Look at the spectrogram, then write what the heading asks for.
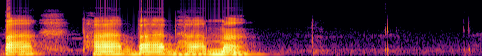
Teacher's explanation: जब भी हम प फ ब भा को बोलेंगे तो हम अपने ओठों को ध्यान से देखें तो हमारे ओठ टच होते हुए दिखाई देंगे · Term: ओष्ठ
